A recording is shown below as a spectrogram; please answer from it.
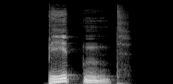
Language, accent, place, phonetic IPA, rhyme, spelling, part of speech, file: German, Germany, Berlin, [ˈbeːtn̩t], -eːtn̩t, betend, verb, De-betend.ogg
- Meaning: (verb) present participle of beten; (adjective) praying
